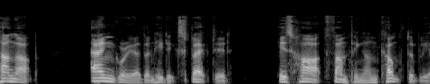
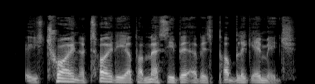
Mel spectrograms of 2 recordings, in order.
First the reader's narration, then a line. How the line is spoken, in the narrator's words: said Strike harshly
